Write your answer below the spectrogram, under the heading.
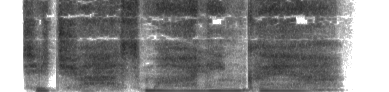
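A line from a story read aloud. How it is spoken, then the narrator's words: Whispering. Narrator (Russian): шептал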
